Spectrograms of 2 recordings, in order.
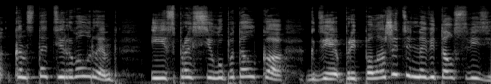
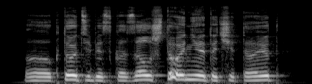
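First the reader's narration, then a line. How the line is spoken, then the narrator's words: Snorting remark. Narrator (Russian): хмыкнула сила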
